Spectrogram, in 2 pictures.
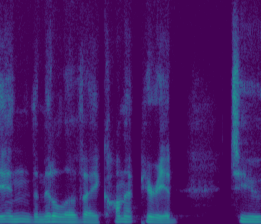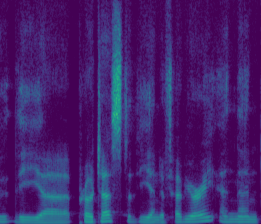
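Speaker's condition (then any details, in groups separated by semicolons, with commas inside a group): No condition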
